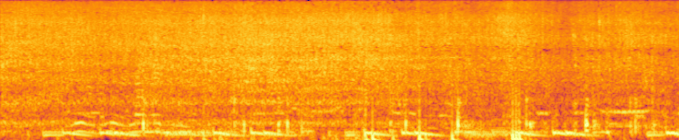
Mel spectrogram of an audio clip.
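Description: Food frying in hot oil in an aluminium pot, a steady sizzle, stirred with a metal ladle that knocks against the pot now and then. Background music with a repeating low falling figure plays underneath.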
